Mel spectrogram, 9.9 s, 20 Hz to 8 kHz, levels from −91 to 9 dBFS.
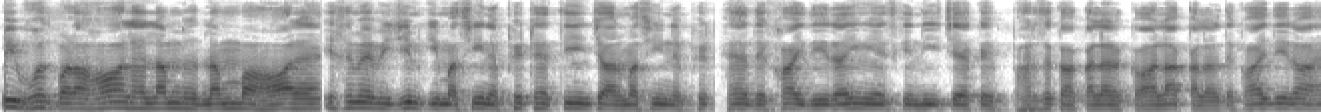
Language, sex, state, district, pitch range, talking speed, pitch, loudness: Hindi, male, Uttar Pradesh, Etah, 120-135 Hz, 225 wpm, 130 Hz, -23 LUFS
